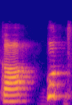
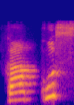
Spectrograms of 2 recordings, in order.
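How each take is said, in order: First: A clear t sound is heard, giving kakut. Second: The t sound is dropped, giving kakus. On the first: The speaker calls it right. "Kakut you have to say" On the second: The speaker calls it wrong. "Kakus not to say"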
